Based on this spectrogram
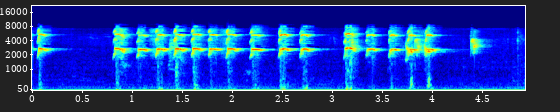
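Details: Green magpie (engkek keling) calling in two rapid volleys of loud, harsh-edged ringing notes, about eight then four, followed by one softer trailing note.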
